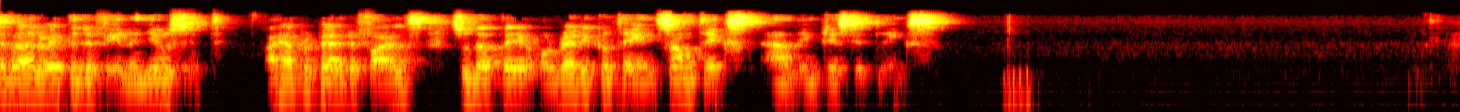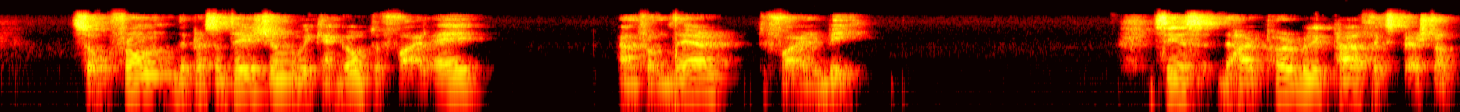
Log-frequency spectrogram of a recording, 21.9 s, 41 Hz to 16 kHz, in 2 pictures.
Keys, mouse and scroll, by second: 3.2 c, 3.5 ctrl+n, 3.7 ctrl+n, 4.6 ctrl+e, 6.0 ctrl+e, 9.0 ctrl+p, 9.2 ctrl+p, 9.5 ctrl+p, 9.9 ctrl+p, 11.0 ctrl+b, 11.4 ctrl+b, 11.6 ctrl+b, 13.3 alt+Return, 15.3 r, 16.5 ctrl+n, 16.8 ctrl+n, 17.0 ctrl+n, 18.8 ctrl+e, 18.8 ctrl+b, 19.0 ctrl+b, 19.2 ctrl+b, 19.4 ctrl+b, 20.9 alt+Return.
